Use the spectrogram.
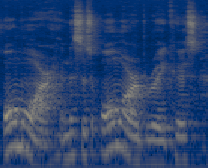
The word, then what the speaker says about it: Amager: to Sweden, and I finally realised how to pronounce the name right. Thank you to Morten at Ølbutikken for telling me this. It's Amager, and this is Amager Bryghus, and we're going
